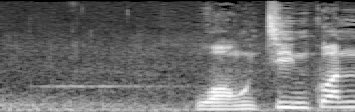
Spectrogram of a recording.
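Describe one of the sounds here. A man speaks loudly in an echoing hall.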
